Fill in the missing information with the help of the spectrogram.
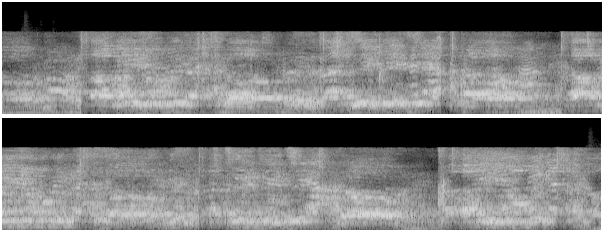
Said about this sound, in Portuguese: Os alunos de teatro, principalmente, se reúnem todos na entrada do Teatro Guaíra e entoam o seu grito de guerra.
